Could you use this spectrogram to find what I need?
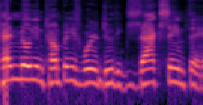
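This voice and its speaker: A man with a high voice for a man talks at a fairly quick pace. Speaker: crypto livestream host. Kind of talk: live stream chat reading viewer comments. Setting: live stream. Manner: fast.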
